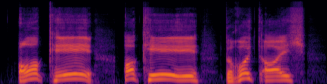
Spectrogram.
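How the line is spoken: Called out. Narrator (German): rief Neville

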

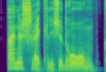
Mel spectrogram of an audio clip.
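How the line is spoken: Mocking comment. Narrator (German): kommentierte Newt spöttisch

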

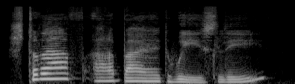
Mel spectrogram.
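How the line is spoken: Oily voice, close up. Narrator (German): sagte Snape mit öliger Stimme, das Gesicht ganz nahe an dem Rons

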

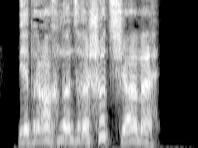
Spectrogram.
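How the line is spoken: Screaming. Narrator (German): schrie er

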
